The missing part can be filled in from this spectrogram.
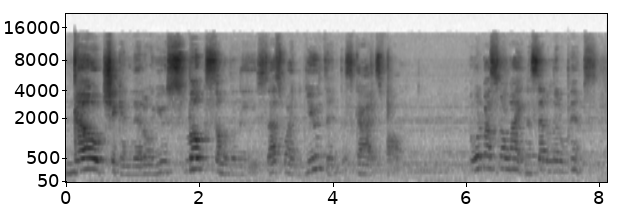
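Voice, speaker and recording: A woman's fairly high voice with lively intonation, big swings in loudness and a moderate pace over noticeable background noise. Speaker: stand-up comedian. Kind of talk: stand-up comedy set to a live audience. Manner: upbeat, energetic, comedic delivery.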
